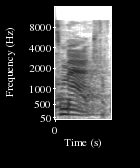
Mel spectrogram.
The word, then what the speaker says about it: matte: That's how you pronounce it. I always, my whole life, thought it was matte. – Matte? – It was matte. – There's no accent mark. – There's an E at the end of the word.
